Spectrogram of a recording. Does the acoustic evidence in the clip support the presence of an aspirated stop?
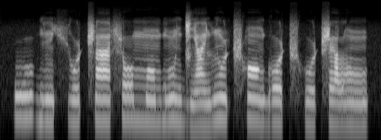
yes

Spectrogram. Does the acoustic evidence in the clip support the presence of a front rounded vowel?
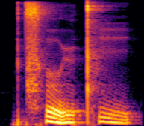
yes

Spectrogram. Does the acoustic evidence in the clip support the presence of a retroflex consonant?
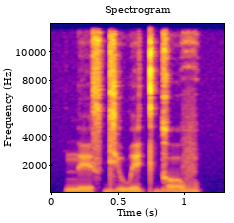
no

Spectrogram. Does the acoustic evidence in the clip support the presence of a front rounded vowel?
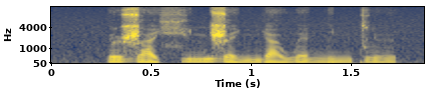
yes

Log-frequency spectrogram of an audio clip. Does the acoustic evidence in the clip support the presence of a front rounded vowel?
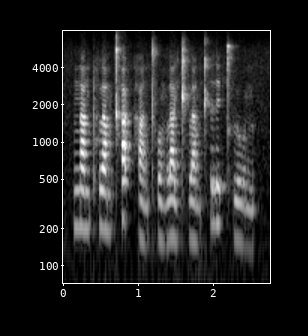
no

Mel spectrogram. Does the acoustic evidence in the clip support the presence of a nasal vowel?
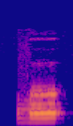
no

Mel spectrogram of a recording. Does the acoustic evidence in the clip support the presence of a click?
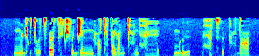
no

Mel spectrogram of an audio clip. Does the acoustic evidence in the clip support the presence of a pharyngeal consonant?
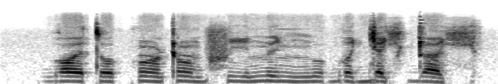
no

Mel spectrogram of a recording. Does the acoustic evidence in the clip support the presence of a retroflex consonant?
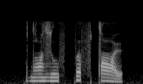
no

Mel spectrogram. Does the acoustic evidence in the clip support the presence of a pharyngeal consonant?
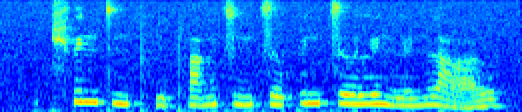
no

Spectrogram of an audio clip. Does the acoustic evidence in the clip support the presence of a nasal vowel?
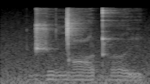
no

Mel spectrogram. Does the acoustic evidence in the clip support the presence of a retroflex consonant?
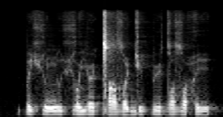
no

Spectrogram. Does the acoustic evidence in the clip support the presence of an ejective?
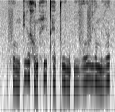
no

